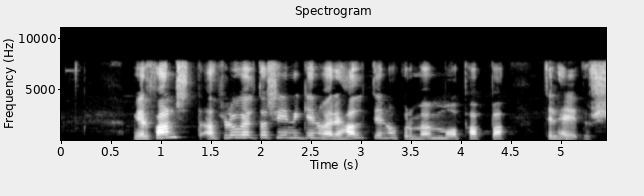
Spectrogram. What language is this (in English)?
Icelandic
